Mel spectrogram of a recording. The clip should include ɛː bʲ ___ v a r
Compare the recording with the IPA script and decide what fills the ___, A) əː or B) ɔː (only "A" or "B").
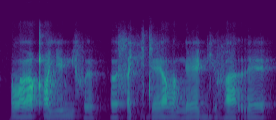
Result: A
